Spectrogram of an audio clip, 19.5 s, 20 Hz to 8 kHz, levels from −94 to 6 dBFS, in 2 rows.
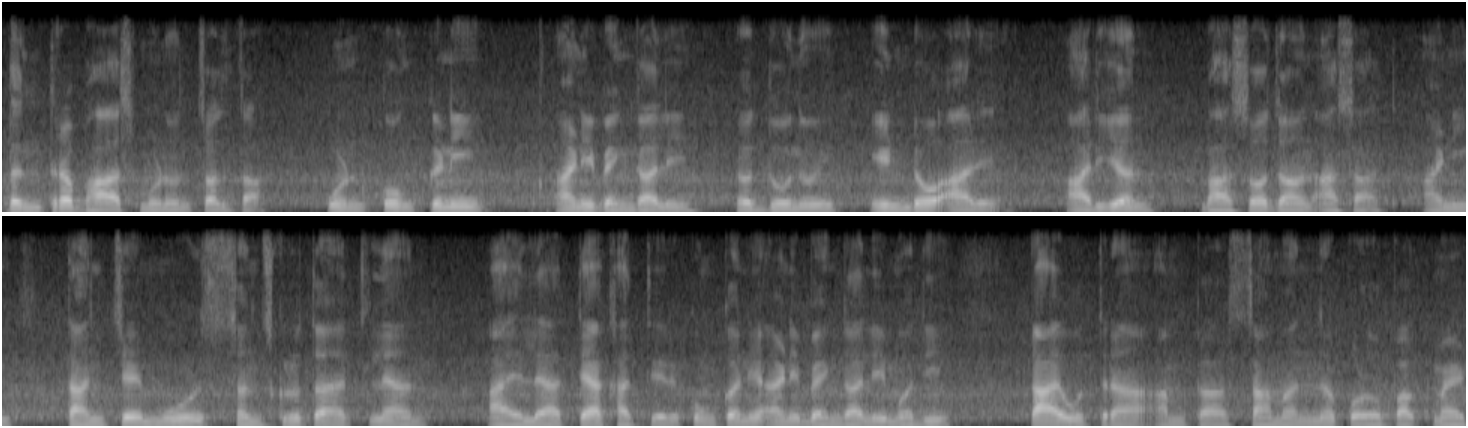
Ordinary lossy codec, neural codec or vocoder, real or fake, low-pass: none; none; real; 7.2 kHz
